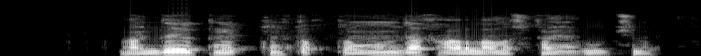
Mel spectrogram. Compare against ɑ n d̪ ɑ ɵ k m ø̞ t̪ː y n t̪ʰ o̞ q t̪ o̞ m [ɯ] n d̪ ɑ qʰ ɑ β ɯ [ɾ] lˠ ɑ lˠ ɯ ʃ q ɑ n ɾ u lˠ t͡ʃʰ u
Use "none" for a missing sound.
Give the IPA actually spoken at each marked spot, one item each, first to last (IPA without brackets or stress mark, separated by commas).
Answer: u, none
